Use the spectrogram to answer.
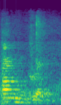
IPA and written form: ˈæŋgri (angry)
